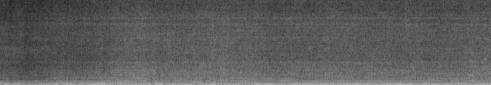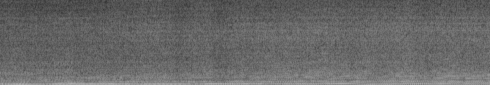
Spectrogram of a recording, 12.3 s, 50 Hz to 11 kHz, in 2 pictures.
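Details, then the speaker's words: Engine dyno full-throttle pull on the remanufactured Edelbrock 750 CFM four-barrel carburetor. The air door may not have been opening all the way, possibly giving a wavering, wobbling drone instead of a clean climb. "was that air door open all the way was that as far as it goes I didn't even look at it I could still see the whole butterfly of it oh maybe that's why it was wobbling instead of revving up cleanly"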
